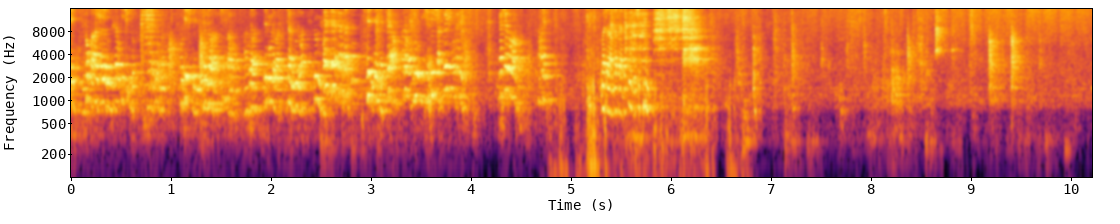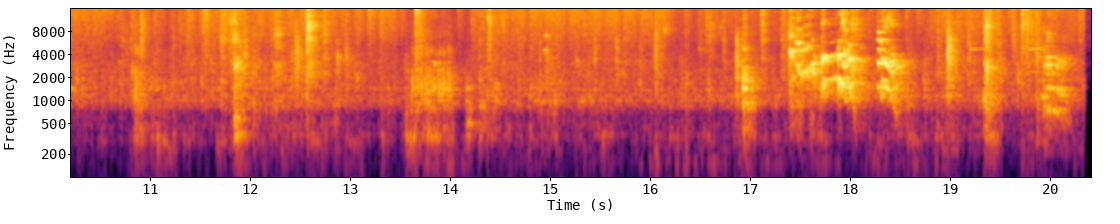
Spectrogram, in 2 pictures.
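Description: Brooms sweeping a concrete floor: irregular scratching strokes, busier in the first few seconds and again near the end.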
